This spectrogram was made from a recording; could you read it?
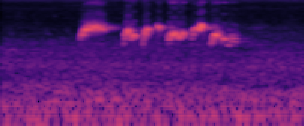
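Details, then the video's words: Red-whiskered bulbul singing a long, twisting wild-style song used to train young birds: one quick phrase of about a second, a clear whistled opening note followed by a run of warbled, rising and falling notes, over a quiet hiss. "Chào mào hót giọng rừng âm dài xoắn cực hay/Dùng luyện chào mào non,má trắng học giọng rừng"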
